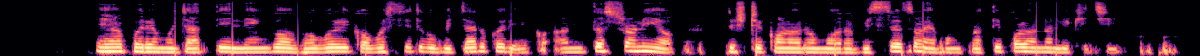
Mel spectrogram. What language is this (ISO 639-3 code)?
ori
